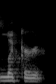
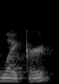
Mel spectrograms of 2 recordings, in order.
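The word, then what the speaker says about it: Likert: a cousin of the man that this is pronounced licker instead of leicard um but uh should you allow a neutral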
